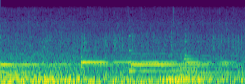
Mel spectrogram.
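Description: A storm with steady, dense rain hissing throughout, a deep low rumble of distant thunder beneath it as lightning strikes trees and ground, and faint sustained tones drifting in the background.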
